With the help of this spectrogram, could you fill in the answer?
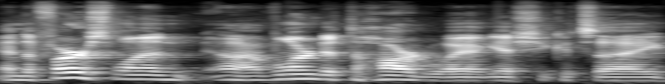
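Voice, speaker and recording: A man with an American accent at a moderate pace. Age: 60s. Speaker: retired YouTuber. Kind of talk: casual vlog talk. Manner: halting, many fillers.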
